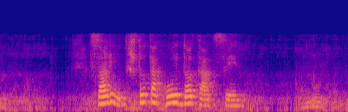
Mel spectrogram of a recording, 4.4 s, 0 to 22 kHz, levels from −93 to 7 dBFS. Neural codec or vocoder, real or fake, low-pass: codec, 16 kHz, 4.8 kbps, FACodec; fake; 7.2 kHz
